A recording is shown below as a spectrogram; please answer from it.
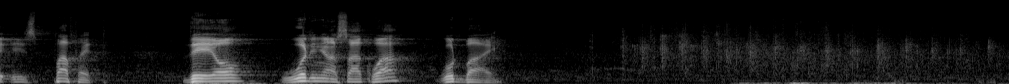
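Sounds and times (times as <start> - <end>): audience applauding: 5.9 - 10.0.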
